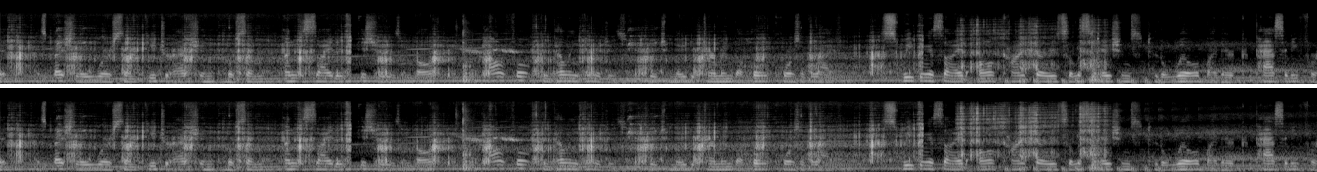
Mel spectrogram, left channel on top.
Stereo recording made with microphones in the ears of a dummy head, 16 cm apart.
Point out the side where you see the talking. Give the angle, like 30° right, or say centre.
centre.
